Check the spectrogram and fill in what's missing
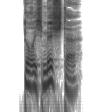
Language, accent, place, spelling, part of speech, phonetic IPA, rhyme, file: German, Germany, Berlin, durchmischter, adjective, [dʊʁçˈmɪʃtɐ], -ɪʃtɐ, De-durchmischter.ogg
- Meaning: inflection of durchmischt: 1. strong/mixed nominative masculine singular 2. strong genitive/dative feminine singular 3. strong genitive plural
